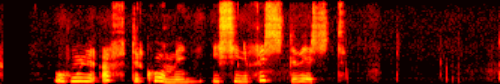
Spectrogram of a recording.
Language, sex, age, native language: Icelandic, female, 11, Icelandic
